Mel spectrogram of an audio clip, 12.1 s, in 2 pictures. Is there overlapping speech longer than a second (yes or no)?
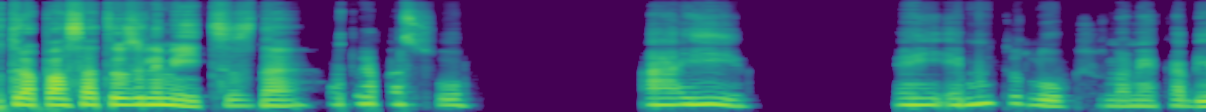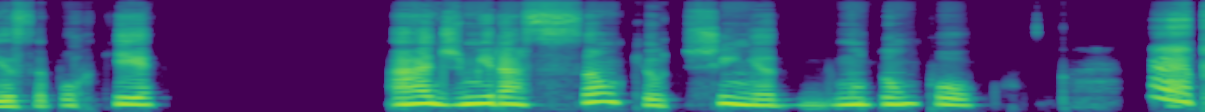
no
